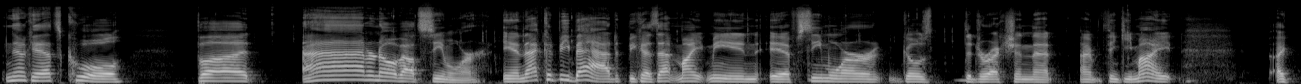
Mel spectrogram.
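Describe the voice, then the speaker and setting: A man co-hosting a podcast, chatting casually about video games in slangy, halting phrases with repeated words. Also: medium pitch, animated, fairly bright tone, clear, resonant tone. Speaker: podcast co-host.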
